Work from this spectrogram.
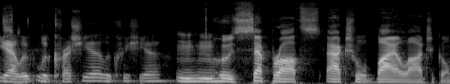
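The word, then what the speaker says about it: Lucrecia: Is that how it's pronounced? Yeah, Lucretia.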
